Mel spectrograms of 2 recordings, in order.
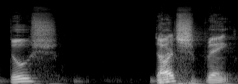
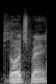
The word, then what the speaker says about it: Deutsche Bank: I'm gonna give a shout out to Dutch Bank. Deutsche Bank. Okay. I apologize. It's spelled DEU. Dutch Bank. Dutch Bank. Deutsche Bank. Yeah.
